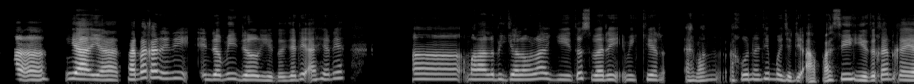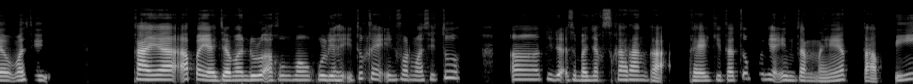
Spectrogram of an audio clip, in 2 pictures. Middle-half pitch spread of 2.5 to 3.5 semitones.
Yes: average, 2.9 semitones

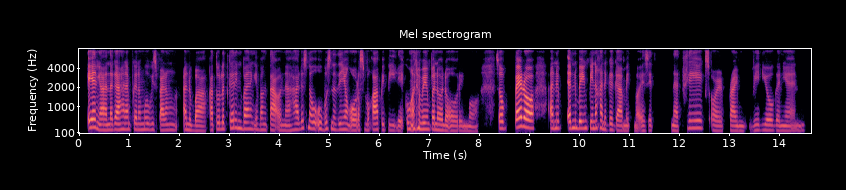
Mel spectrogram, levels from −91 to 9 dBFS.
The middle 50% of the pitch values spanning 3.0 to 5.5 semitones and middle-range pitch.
No: average, 4.5 semitones; high, 200 Hz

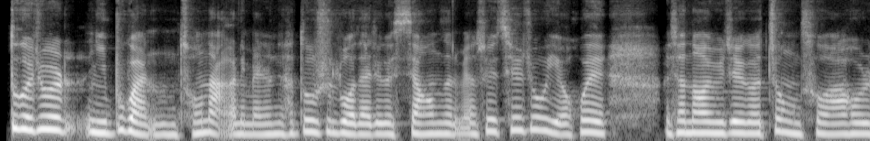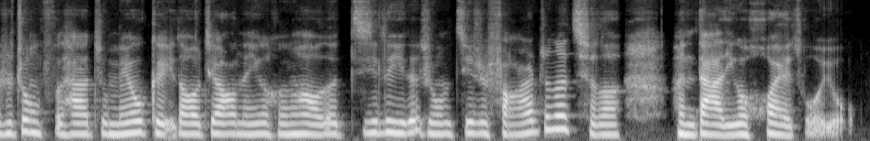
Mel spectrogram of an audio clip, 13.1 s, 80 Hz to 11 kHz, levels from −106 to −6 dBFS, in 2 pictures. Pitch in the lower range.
No: high, 205 Hz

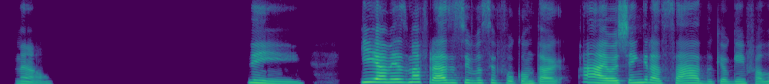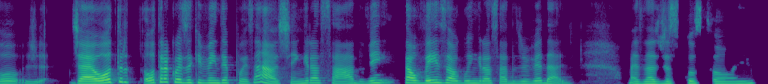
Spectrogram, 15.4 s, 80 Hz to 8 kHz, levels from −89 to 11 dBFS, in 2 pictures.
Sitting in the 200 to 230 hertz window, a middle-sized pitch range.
Yes: high, 205 Hz; average, 4.5 semitones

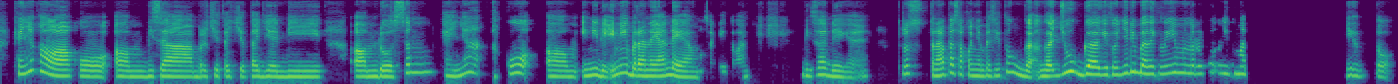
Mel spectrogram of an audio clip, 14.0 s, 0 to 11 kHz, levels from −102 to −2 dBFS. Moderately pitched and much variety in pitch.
No: high, 220 Hz; wide, 6.1 semitones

